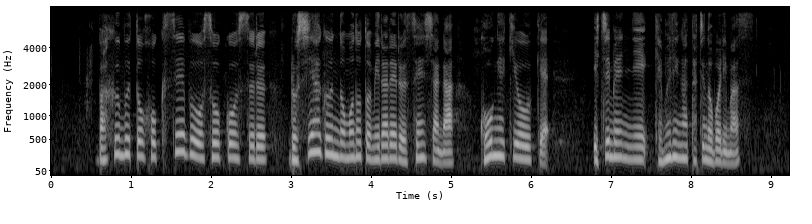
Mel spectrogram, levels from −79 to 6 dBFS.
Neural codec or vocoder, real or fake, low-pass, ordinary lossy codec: none; real; 7.2 kHz; none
